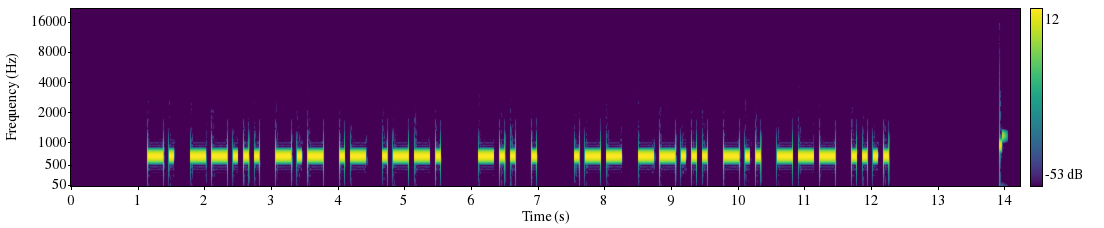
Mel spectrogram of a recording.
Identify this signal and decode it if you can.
Morse code, heard as a keyed tone, about 15 wpm, 700 Hz. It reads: N7KAP DE W7DOH
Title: USA Callsign DE Callsign - 5 Characters - 15wpm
